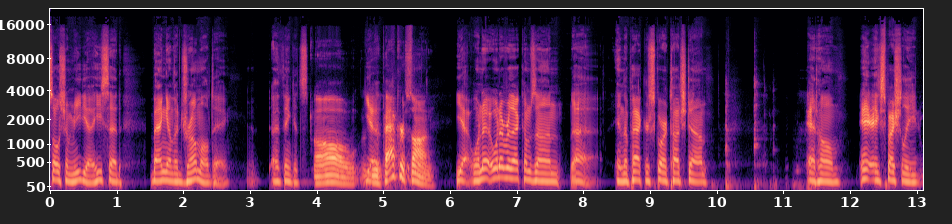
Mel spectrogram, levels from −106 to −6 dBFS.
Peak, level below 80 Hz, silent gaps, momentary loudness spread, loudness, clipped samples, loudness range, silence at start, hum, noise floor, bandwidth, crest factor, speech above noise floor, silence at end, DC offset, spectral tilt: -4 dBFS; -58 dBFS; none; 14 LU; -26 LUFS; under 0.1%; 5 LU; 0 s; none; -61 dBFS; 15.5 kHz; 24 dB; 35 dB; 0.05 s; under 0.1%; -4.5 dB/octave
